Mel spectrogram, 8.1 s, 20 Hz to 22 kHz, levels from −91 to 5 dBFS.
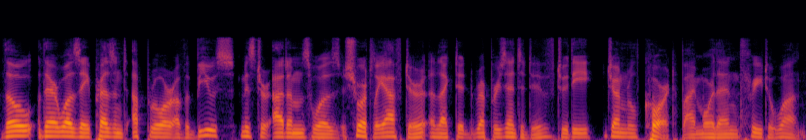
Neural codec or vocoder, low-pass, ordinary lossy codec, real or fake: codec, 16 kHz, 1 kbps, X-Codec, HuBERT features, trained on LibriSpeech; 7.2 kHz; Opus, 64 kbps; fake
